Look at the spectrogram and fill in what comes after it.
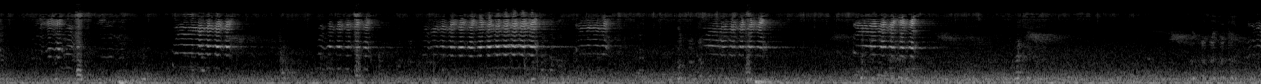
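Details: Young Nigerian goat kids playing and jumping around, giving a run of wavering, nasal bleats in short bursts, several overlapping, with quiet background rumble between calls.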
